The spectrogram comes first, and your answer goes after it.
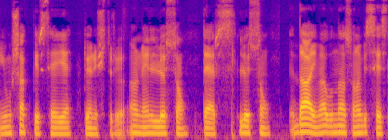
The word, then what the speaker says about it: leçon: Örneğin leçon, ders, leçon.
